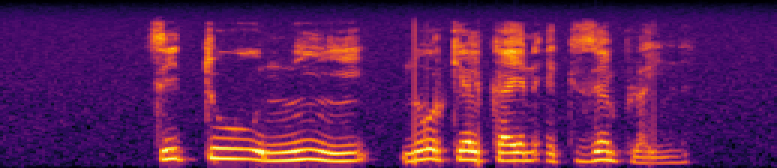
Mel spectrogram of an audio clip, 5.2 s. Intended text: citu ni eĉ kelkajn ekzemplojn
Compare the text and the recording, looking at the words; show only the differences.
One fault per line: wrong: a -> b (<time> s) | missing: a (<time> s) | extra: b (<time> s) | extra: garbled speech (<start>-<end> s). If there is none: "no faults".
wrong: eĉ -> nur (2.8 s)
